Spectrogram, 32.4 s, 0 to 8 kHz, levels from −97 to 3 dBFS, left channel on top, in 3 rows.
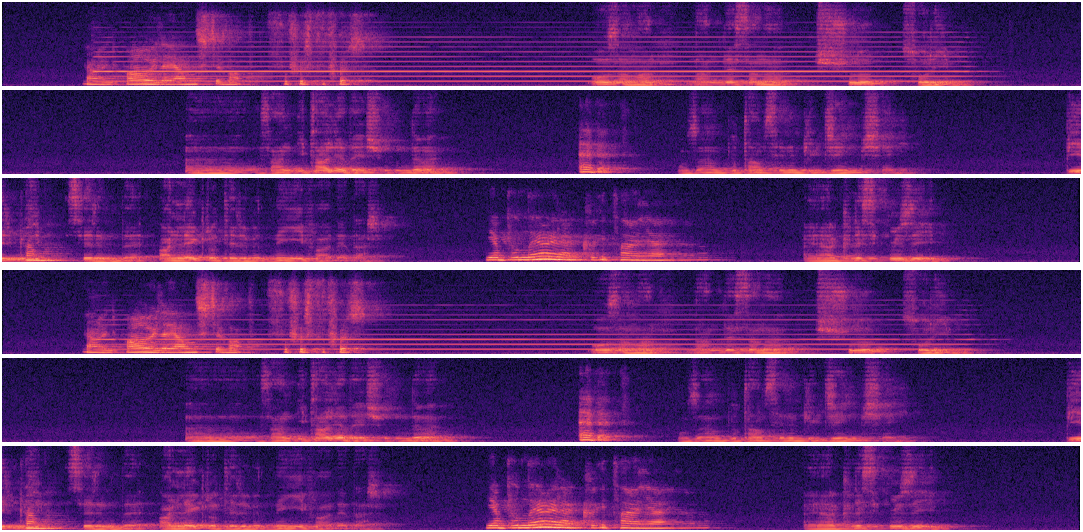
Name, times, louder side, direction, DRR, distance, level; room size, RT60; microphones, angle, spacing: voice 1, 0.8-2.4 2.7-3.6 16.6-16.9 21.8-22.2 26.4-28.7, right 1 dB, 10° right, 1 dB, 1.2 m, -17 dB
Wind instrument woodwind instrument, 0.9-9.8, left 5 dB, 55° left, 2.5 m, -29 dB
voice 2, 5.9-7.9 8.1-8.8 9.0-9.6 12.6-15.2 17.6-19.8 21.4-22.0 22.3-25.4 29.6-31.0, equal, 20° left, -2 dB, 5.3 m, -24 dB
24.5 x 23.5 x 9.7 m, 0.85 s
head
